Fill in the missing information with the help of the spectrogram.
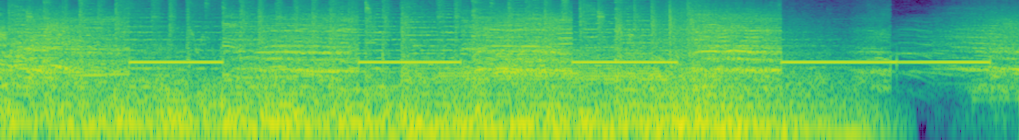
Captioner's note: beep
